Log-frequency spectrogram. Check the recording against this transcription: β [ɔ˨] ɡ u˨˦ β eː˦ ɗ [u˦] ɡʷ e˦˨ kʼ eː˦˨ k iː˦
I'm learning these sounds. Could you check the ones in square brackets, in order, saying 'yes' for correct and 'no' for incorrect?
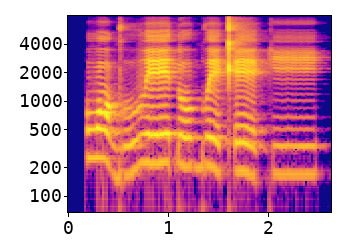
no, no

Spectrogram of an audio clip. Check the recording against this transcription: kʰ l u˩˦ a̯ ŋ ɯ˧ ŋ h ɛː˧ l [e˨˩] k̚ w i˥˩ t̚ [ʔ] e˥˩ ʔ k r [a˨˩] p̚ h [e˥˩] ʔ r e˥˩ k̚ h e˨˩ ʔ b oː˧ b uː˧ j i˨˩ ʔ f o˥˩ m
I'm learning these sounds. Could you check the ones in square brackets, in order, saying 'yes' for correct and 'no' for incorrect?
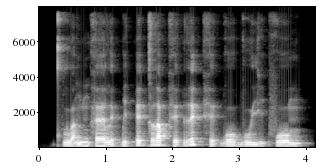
yes, yes, no, no

